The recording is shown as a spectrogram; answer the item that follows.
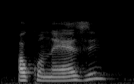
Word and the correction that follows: Anconese: falei certo? Anconese, sejam bem-vindos.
